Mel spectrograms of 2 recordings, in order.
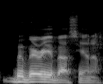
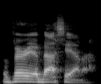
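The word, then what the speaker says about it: Beauveria bassiana: Oh, Bavaria basana. Bavaria basana.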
